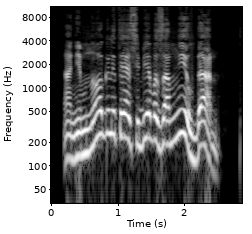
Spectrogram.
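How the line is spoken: Angry yelling. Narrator (Russian): заорал Пижон

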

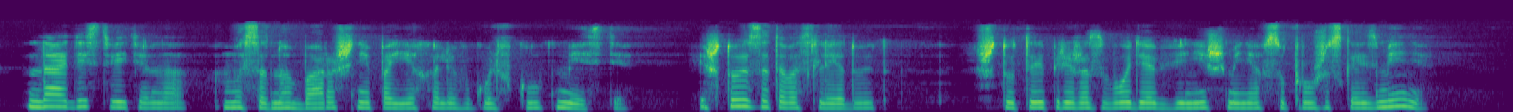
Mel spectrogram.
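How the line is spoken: Calm voice. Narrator (Russian): уже спокойным голосом докончил

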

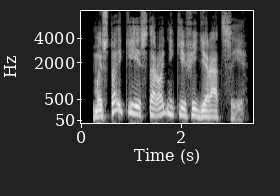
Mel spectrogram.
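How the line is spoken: Ironic nasal mimicked accent. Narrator (Russian): иронически прогнусавила бабушка, подражая выговору северян

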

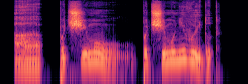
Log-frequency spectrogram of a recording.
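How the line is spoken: Puzzled question. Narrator (Russian): Сэр Джулиан спросил непонимающим тоном

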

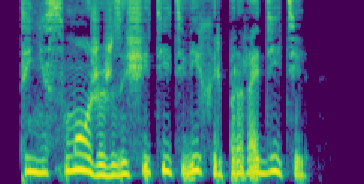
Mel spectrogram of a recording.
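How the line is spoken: Whispered. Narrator (Russian): прошептала я

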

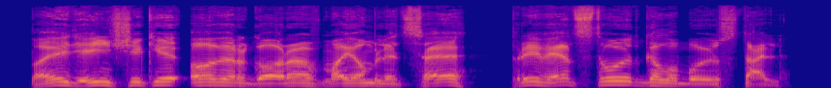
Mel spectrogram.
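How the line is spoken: Hoarse bark. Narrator (Russian): хрипло рявкнул Биккарт

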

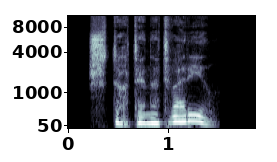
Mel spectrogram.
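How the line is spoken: Hissed. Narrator (Russian): прошипел я

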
